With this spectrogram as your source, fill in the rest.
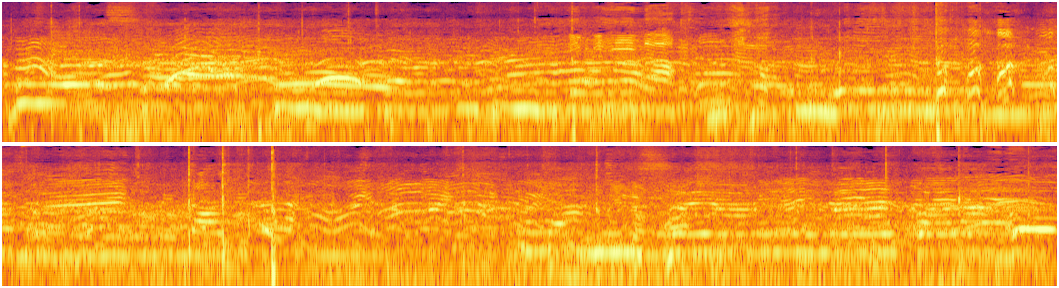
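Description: A group of women chatter and laugh excitedly outdoors.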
